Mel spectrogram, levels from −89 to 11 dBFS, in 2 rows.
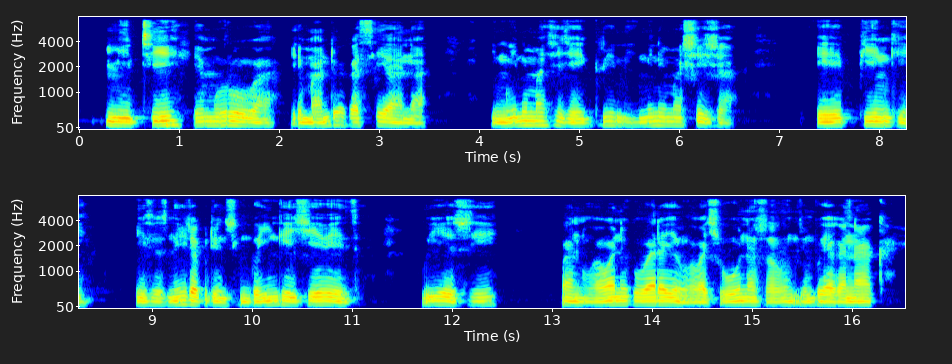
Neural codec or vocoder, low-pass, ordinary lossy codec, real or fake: vocoder, 44.1 kHz, 128 mel bands every 256 samples, BigVGAN v2; 7.2 kHz; MP3, 64 kbps; fake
